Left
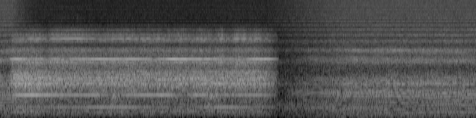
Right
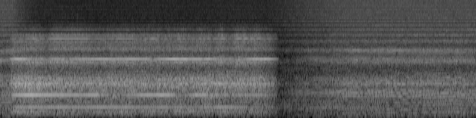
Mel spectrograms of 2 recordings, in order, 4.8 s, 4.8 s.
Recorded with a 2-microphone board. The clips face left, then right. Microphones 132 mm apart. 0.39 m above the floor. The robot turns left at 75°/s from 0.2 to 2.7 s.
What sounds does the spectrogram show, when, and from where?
Only background noise.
